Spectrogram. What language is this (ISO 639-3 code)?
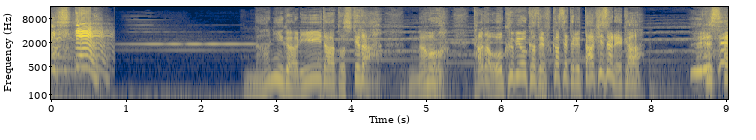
jpn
